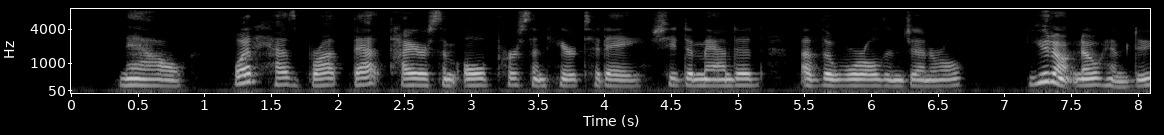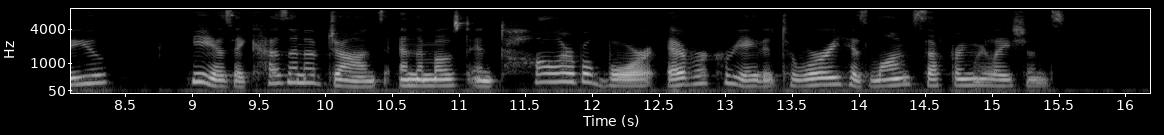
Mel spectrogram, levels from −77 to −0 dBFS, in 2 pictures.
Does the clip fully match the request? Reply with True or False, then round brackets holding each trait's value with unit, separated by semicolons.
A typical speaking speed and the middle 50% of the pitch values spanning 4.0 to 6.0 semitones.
False (160 wpm; 3.0 semitones)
